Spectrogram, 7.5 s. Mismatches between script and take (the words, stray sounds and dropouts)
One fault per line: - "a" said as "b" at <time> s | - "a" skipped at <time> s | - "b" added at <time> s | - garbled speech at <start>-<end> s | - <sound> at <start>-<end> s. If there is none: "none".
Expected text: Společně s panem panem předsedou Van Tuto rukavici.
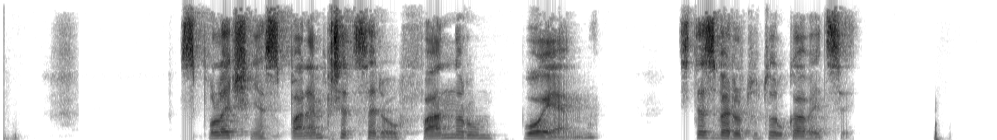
- "panem" skipped at 2.4 s
- "Rompuyem jste zvedl" added at 3.4 s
